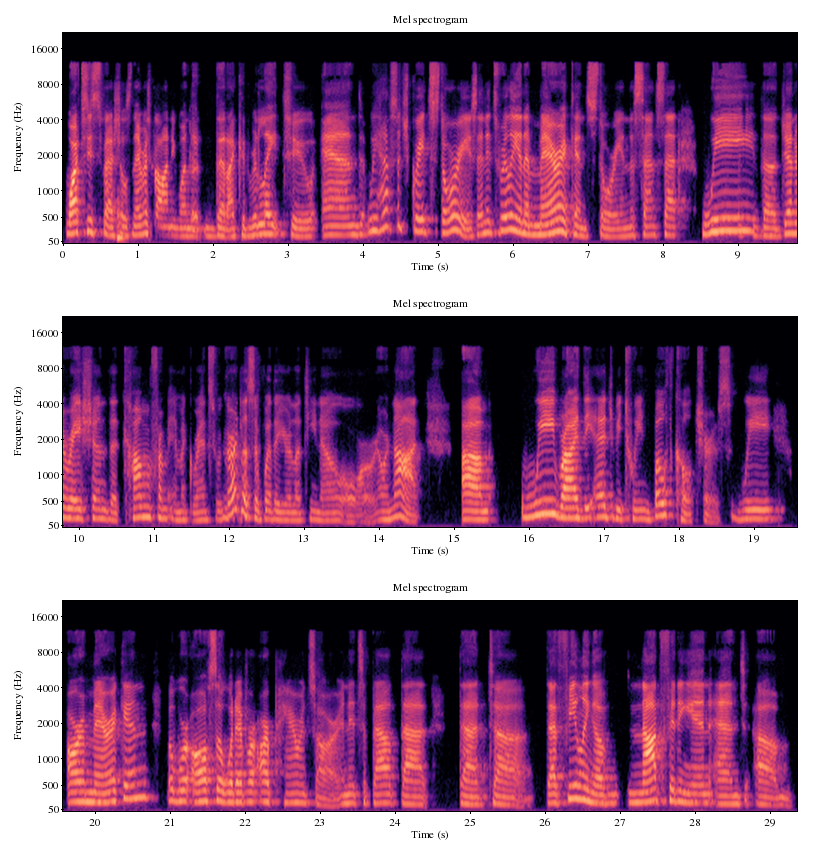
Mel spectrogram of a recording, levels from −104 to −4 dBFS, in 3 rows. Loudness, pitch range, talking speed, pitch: -27 LUFS, 155-200 Hz, 155 wpm, 175 Hz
